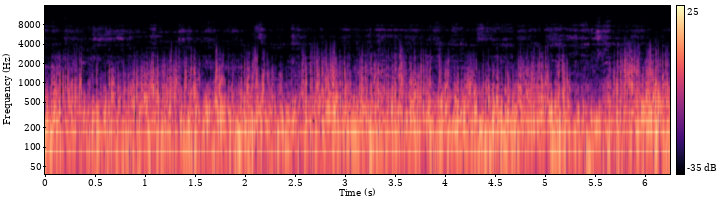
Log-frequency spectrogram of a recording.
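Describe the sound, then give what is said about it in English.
Wind blows outdoors at night, a loud, steady rushing noise with rough, gusty texture buffeting the microphone continuously, with no voices. “Wind blowing.”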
